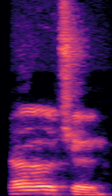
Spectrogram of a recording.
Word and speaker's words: shochu: Shochu.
